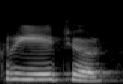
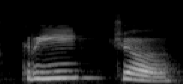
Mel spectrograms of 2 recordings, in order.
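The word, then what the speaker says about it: creature: Next word है, हम इसे बोलते हैं क्रिएचर, बट इट्स नॉट क्रिएचर, इट्स क्रीचर, इट्स क्रीचर।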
